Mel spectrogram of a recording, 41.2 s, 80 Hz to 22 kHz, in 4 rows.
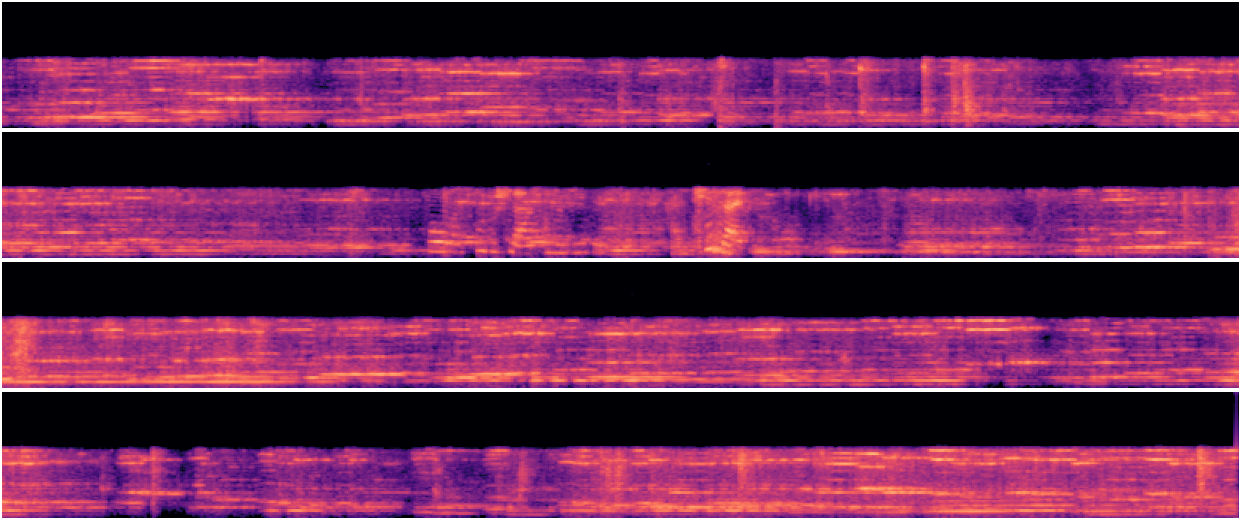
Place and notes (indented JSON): {
  "title": "Popocatepetl - musikalische Freundinnen",
  "date": "2007-10-11 10:48:00",
  "description": "Lola and Toni are talking about music. Toni plays Pour Elise from Beethoven.",
  "latitude": "52.53",
  "longitude": "13.40",
  "altitude": "50",
  "timezone": "Europe/Berlin"
}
